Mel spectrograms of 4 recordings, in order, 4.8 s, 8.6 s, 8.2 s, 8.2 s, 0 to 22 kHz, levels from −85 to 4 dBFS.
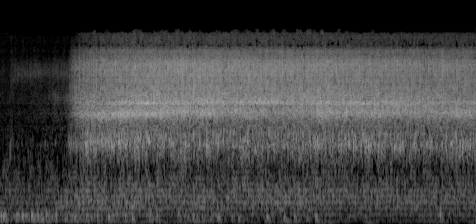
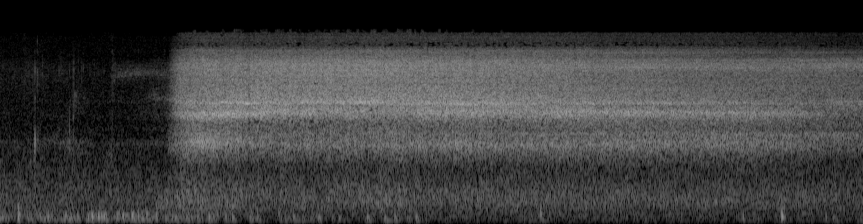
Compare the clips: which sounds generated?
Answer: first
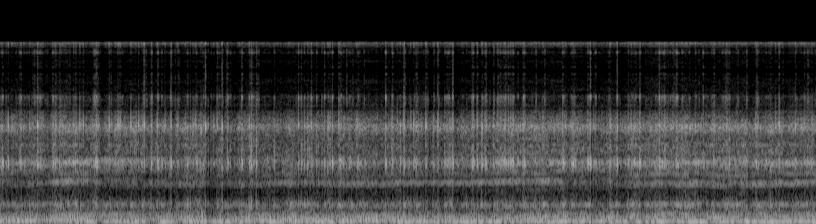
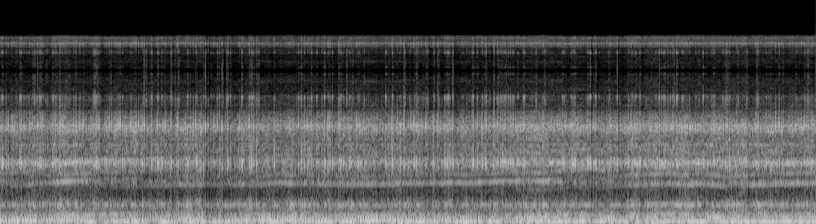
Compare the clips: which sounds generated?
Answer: first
